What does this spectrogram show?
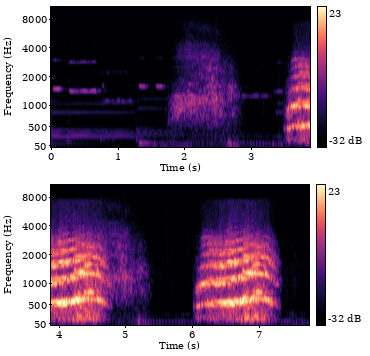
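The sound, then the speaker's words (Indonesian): An elephant trumpets in loud, brassy blasts: a rougher call first, then two long bursts of about a second each with a pause between, over soft background music. “Adik-adik, ada suara gajah.”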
